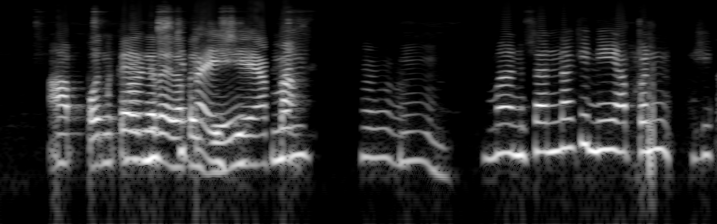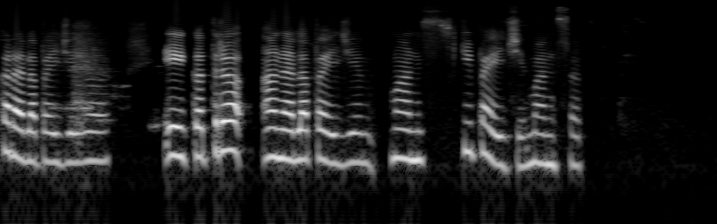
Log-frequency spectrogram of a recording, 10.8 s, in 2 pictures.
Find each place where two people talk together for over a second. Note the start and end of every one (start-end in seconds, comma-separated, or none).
none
